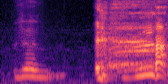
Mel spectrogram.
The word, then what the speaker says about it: Vivek: Vivek, it rhymes with leak.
